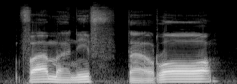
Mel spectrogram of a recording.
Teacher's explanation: Maka huruf ro kita baca tabkhim, kita baca tebal sehingga dengan menaikkan pangkal lidah kita ketika kita mengucapkannya.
